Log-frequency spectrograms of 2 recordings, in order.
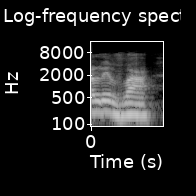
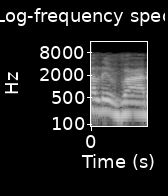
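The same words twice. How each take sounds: First: Levar with the final r dropped, like leva; everyday levar. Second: Levar with the final r sounded clearly; careful levar. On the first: Teacher showing how Brazilians swallow the r in levar, casually. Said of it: "a gente fala levar". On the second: Teacher showing the full levar in a diction lesson, carefully. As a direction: say levar ending crisply on r. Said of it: "a gente não fala levar". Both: Shown as a demonstration.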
